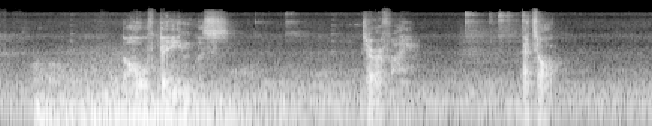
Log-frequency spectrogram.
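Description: A young man speaks calmly at close range.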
